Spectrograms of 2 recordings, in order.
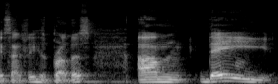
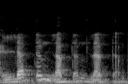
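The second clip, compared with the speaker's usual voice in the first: babyish, put-on childlike kid voice. Repeating the earlier line on purpose: repeating in a put-on childlike voice. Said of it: "I sound like a child".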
